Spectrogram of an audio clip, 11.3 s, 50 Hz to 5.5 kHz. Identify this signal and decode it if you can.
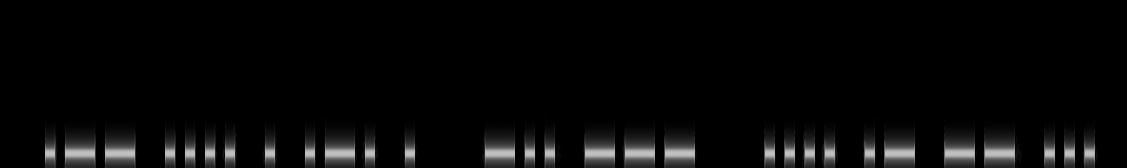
Morse code, heard as a keyed tone, about 12 wpm, 550 Hz. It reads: WHERE DO HAMS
